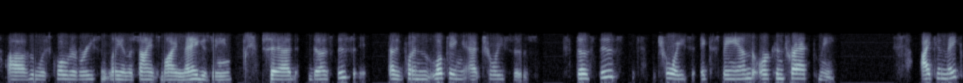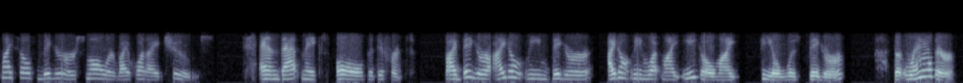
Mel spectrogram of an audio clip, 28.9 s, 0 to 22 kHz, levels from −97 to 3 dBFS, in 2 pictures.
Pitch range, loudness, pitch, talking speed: 180-220 Hz, -26 LUFS, 200 Hz, 125 wpm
